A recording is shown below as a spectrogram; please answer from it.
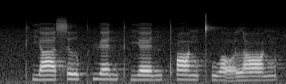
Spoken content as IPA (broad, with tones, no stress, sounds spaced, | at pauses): pʰ j ä˧˥ s ɹ̩˥ pʰ ɥ ɛ˥˩ n pʰ j ɛ˧˥ n pʰ ɑ˥˩ ŋ t̪ʰ w ɔ̰˨˩ l ɑ˧˥ ŋ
